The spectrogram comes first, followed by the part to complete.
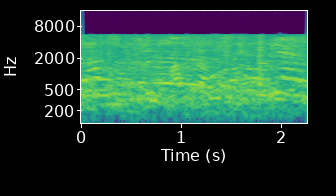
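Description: Several voices talking over one another as background chatter, too indistinct for words to be made out.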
